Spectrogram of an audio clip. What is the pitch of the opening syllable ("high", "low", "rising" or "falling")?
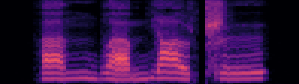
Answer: rising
